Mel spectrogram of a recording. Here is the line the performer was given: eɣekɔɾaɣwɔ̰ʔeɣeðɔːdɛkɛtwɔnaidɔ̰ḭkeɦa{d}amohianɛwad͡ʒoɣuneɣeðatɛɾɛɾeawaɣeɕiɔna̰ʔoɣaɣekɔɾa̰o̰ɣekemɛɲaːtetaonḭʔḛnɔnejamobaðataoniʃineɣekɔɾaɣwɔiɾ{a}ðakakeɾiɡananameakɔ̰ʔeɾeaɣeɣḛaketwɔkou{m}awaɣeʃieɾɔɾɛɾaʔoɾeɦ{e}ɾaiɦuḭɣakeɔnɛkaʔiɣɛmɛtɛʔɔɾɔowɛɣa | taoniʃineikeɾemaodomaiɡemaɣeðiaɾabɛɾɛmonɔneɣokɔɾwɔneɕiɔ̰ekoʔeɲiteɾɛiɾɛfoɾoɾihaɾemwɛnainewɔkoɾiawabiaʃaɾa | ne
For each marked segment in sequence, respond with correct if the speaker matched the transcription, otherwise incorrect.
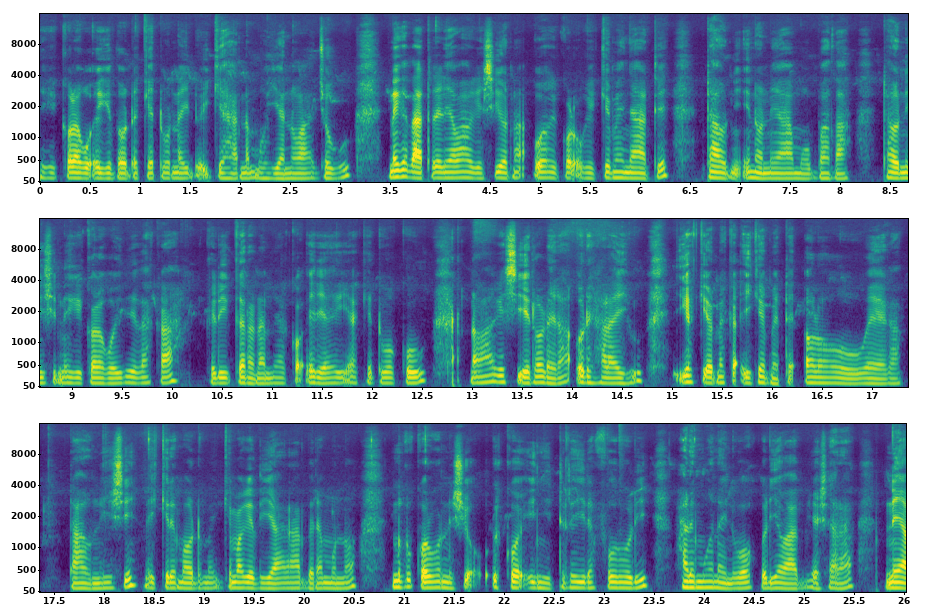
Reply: incorrect, incorrect, incorrect, incorrect

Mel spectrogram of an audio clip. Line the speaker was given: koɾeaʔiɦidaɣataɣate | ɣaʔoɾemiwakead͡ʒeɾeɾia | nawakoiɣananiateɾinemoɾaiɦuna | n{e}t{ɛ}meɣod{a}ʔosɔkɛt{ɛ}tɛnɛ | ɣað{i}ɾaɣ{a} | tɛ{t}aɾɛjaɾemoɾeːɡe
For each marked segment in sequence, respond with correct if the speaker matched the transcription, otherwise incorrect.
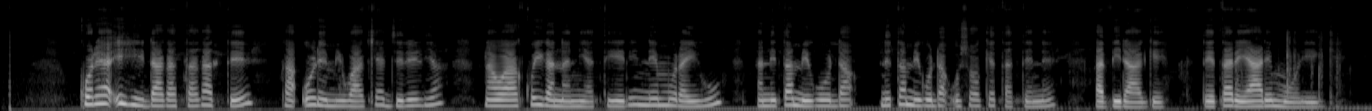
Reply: correct, incorrect, correct, incorrect, correct, incorrect, correct

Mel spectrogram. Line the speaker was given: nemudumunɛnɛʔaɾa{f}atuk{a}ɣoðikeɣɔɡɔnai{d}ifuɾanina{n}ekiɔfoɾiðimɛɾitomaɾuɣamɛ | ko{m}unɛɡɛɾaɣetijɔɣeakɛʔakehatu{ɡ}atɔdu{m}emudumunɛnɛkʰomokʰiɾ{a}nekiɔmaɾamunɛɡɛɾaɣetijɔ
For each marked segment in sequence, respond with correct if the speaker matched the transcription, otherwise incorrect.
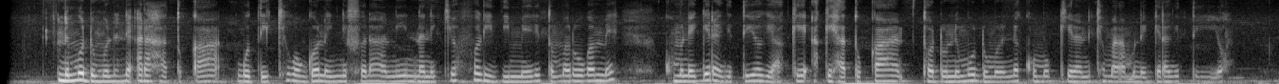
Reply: incorrect, correct, incorrect, correct, correct, incorrect, incorrect, correct

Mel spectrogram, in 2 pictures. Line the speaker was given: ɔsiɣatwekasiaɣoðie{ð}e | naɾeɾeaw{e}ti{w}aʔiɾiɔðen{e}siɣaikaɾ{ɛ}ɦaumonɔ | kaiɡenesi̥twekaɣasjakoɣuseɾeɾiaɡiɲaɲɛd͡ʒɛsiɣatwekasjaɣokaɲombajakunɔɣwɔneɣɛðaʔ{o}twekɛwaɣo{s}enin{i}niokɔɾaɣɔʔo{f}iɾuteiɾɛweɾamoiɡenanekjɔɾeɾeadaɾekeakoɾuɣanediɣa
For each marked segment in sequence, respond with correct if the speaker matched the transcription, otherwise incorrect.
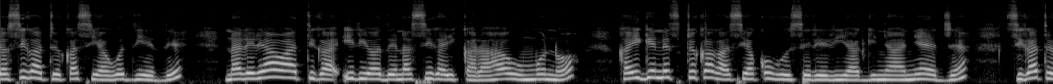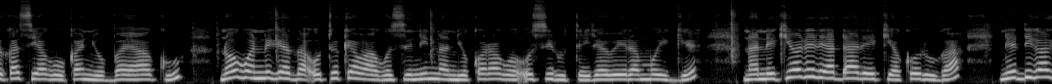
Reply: correct, incorrect, incorrect, incorrect, incorrect, correct, correct, incorrect, incorrect

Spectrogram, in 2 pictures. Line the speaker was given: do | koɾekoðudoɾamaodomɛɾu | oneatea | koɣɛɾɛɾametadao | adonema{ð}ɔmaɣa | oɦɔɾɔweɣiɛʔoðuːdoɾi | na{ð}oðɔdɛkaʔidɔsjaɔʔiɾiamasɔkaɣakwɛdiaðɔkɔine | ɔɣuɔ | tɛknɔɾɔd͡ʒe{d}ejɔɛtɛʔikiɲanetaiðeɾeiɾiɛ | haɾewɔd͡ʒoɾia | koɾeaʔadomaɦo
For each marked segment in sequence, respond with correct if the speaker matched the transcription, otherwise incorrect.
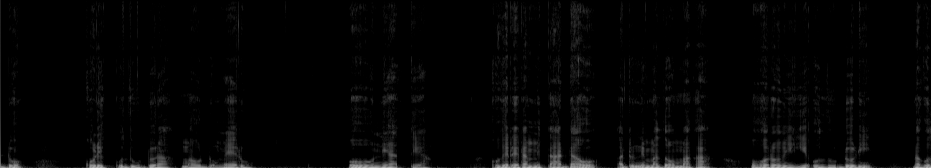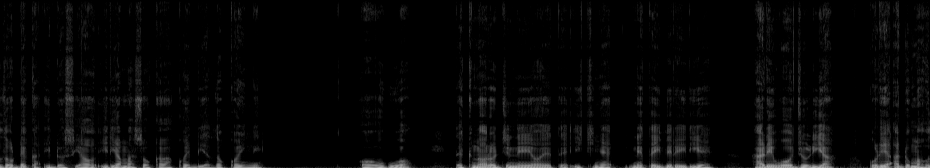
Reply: correct, incorrect, incorrect

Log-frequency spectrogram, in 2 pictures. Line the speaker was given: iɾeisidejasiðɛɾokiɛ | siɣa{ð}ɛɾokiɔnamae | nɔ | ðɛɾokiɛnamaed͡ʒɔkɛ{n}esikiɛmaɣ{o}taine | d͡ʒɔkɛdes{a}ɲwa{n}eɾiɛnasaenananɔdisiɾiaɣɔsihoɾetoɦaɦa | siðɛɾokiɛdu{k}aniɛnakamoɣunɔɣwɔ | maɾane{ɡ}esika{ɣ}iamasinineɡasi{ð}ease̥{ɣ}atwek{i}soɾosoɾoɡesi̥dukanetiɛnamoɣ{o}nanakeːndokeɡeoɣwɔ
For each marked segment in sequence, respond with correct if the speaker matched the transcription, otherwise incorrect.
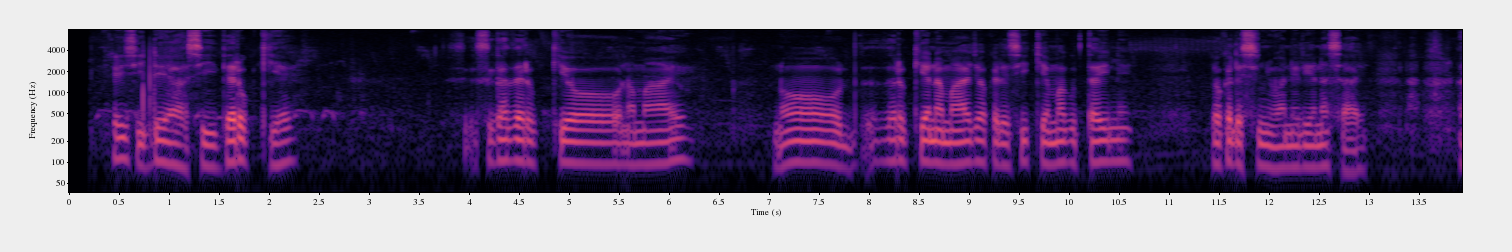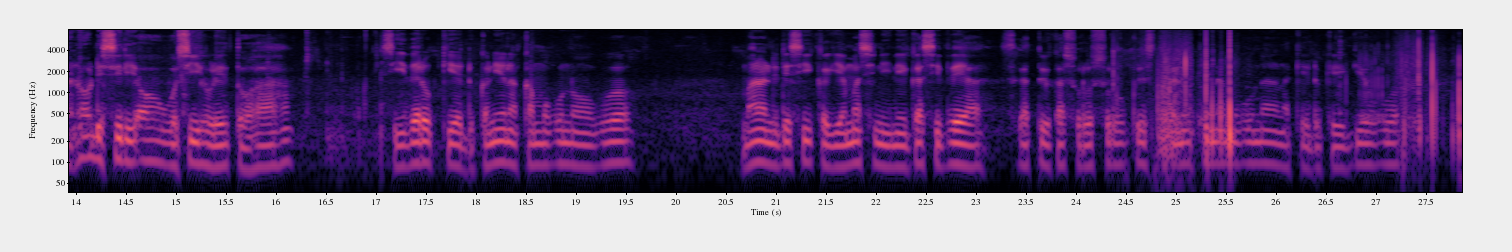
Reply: correct, incorrect, incorrect, incorrect, correct, correct, incorrect, correct, correct, correct, incorrect, incorrect

